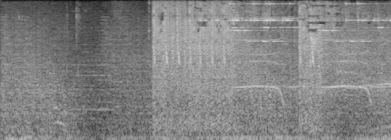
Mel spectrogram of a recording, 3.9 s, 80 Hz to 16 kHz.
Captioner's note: burst #1, clone dies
